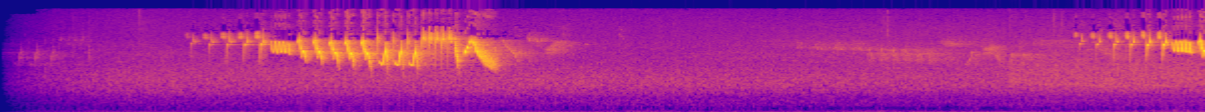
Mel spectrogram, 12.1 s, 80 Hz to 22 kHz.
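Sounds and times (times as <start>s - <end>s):
chaffinch song: 1.8s - 6.0s, 7.8s - 12.0s.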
